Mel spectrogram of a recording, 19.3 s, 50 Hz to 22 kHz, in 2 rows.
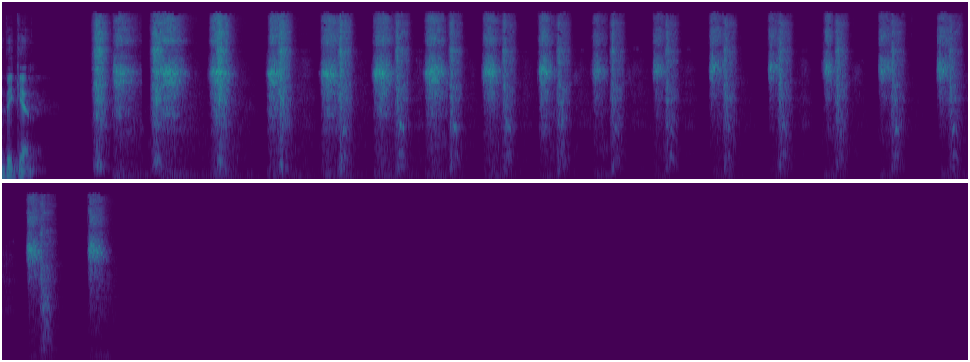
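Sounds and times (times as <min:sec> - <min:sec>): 
forceful breaths in a deep breathing exercise with eyes closed: 0:00.9 - 0:10.8.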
